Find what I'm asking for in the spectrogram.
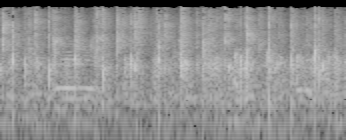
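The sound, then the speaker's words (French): Audience applause at an evening talk on environment and biodiversity, a steady patter of many hands clapping with sharp irregular peaks, fairly soft, with a voice speaking over part of it. “Madame Sandrine Richard, experte environnement, qui se lève et que je vous invite à applaudir”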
